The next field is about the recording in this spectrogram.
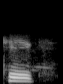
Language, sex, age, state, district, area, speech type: Hindi, male, 18-30, Uttar Pradesh, Mirzapur, rural, conversation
